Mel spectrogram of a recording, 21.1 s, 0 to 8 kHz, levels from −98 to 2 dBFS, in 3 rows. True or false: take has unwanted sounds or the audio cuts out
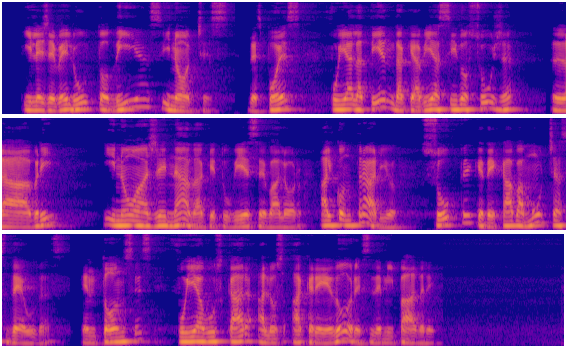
false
